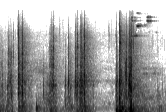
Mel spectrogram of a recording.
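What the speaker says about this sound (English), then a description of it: "I'm going to open the door." A door being opened at home gives several close, loud clunks and rattles of the handle and latch, followed by a heavier scraping swing near the end, with no voices.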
